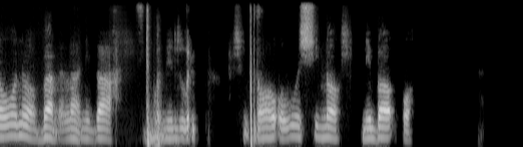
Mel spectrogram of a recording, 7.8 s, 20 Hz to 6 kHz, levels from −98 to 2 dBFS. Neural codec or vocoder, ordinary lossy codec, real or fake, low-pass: codec, 16 kHz, 0.5 kbps, X-Codec, WavLM features, trained on Multilingual LibriSpeech; none; fake; 5.4 kHz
